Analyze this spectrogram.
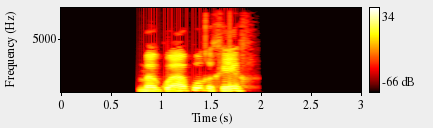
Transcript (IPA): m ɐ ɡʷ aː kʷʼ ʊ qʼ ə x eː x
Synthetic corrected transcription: m ɐ ɡʷ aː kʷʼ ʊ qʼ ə x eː x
